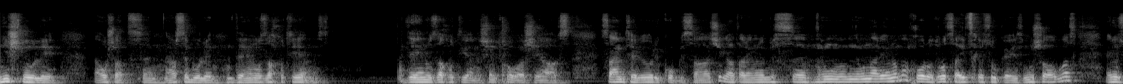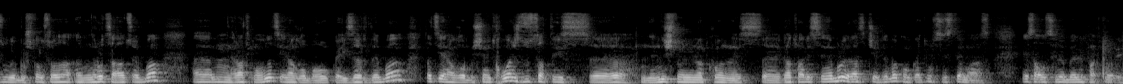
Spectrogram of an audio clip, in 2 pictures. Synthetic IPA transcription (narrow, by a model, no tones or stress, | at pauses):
niʃnuliauʃwat̪ʰaɾsɛbulid̪ɛanɔzd̪aχut̪ʰianis | d̪ɛanɔzd̪aχut̪ʰianisʃɛmt̪ʰχwɔvaʃiakʰsːamimt̪ʰɛliɔɾikʼubisaːt̪ʃiɡat̪ʼaɾianɔbis | ɛunaɾianɔbamχɔlɔd̪ɾɔt̪sʰait̪sʼqʼɛpsukʼwɛismuʃaɔbas | ɛɾɛt̪sʼulɛbulʃt̪ʼɔsɾɔt̪sʰaːt̪sʼwɛba | ɾat̪ʰkʰmaund̪at̪ʼinaʁɔbaukʼwɛizɾd̪ɛbad̪̥at̪sʼinaʁɔbisʃɛmt̪χwɔvaʃizust̪ʼat̪ʰis | niʃnulinakʰɔnɛsɡat̪ʰwalist̪sʼinɛbuliɾat̪sʰt͡ʃʼiɾd̪ɛbakʼɔŋkʼɾɛt̪ʼulˠsist̪ʼɛmas | ɛsaut̪sʰilɛbɛlipʰakʰt̪ʼɔɾi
